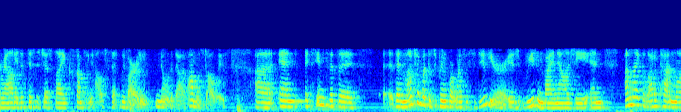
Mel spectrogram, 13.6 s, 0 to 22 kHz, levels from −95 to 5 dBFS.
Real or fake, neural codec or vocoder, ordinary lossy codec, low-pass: real; none; AAC, 24 kbps; 3.6 kHz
